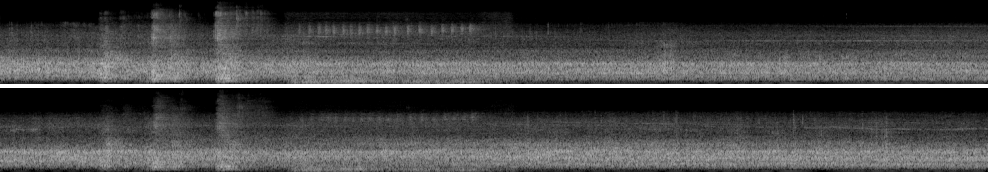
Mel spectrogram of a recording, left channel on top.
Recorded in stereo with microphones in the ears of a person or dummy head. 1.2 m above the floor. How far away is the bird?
About 1.8 m.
